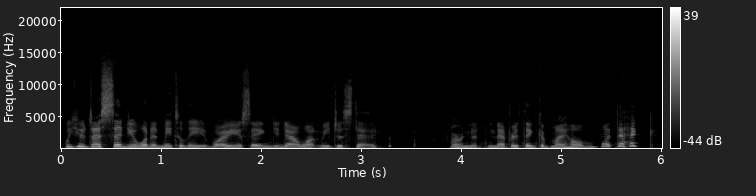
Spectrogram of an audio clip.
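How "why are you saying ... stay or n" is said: ordinary delivery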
